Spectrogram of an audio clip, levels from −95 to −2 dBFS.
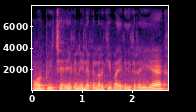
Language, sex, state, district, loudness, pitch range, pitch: Hindi, male, Uttar Pradesh, Shamli, -14 LUFS, 160-175 Hz, 170 Hz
